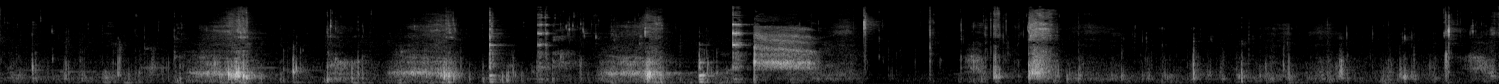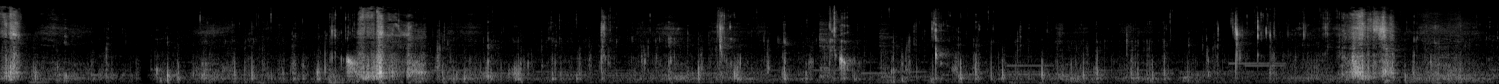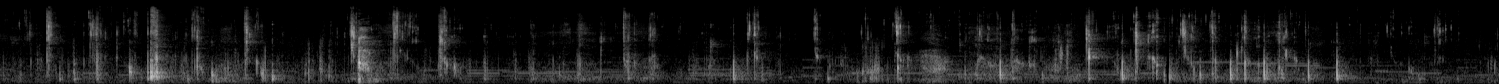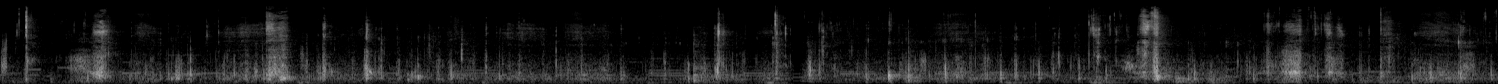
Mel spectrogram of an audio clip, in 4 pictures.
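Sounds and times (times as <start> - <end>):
food being chewed: 0.0 - 7.4, 8.4 - 59.9
wet mouth clicks: 8.6 - 10.0.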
